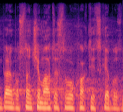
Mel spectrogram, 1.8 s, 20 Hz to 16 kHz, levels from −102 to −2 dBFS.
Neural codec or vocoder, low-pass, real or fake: none; 14.4 kHz; real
